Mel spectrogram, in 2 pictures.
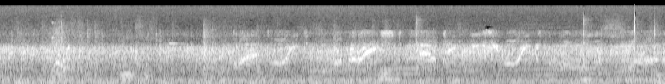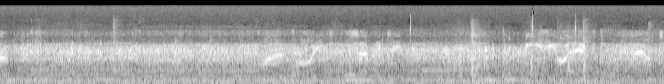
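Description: A racing game's engine drones steadily through a loudspeaker.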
